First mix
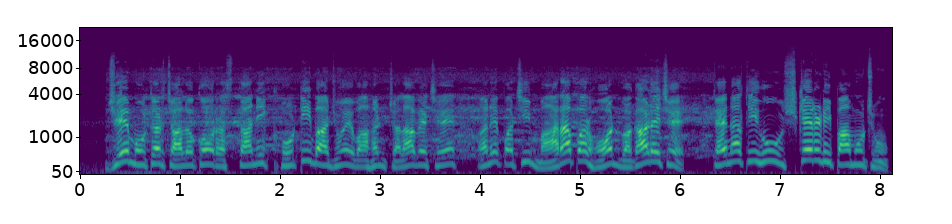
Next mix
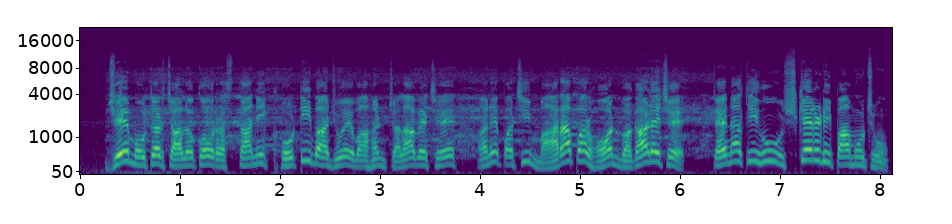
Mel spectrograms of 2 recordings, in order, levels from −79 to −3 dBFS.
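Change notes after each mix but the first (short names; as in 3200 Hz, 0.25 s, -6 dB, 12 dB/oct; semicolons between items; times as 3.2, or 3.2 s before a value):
speech: remove Chebyshev band-stop 220–580 Hz, order 2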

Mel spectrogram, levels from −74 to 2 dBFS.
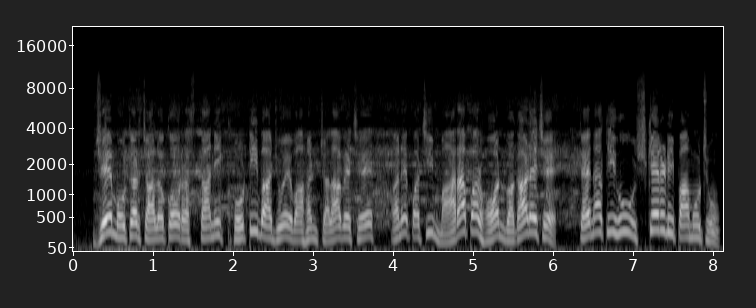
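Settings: background +3.5 dB; master: add tilt -2.5 dB/oct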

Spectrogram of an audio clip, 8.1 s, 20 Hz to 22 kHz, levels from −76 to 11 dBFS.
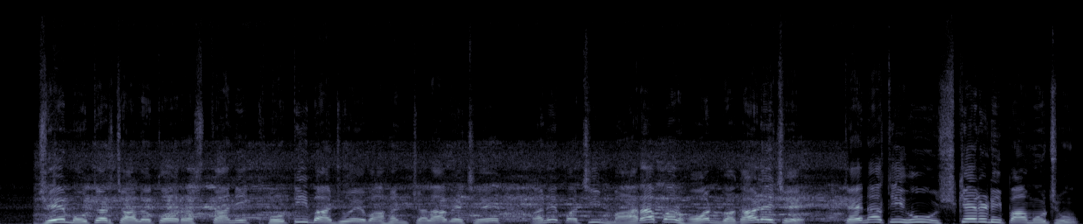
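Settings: speech: remove LPF 4400 Hz 12 dB/oct; background +9.0 dB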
